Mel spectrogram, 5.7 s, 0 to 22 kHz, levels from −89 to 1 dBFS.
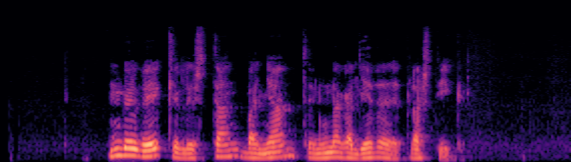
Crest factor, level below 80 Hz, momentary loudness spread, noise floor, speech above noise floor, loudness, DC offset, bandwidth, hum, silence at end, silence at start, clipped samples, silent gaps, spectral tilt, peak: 18 dB; -60 dBFS; 14 LU; -65 dBFS; 43 dB; -23 LUFS; under 0.1%; 9.8 kHz; none; 1.2 s; 1.1 s; under 0.1%; none; -8.5 dB/octave; -6 dBFS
